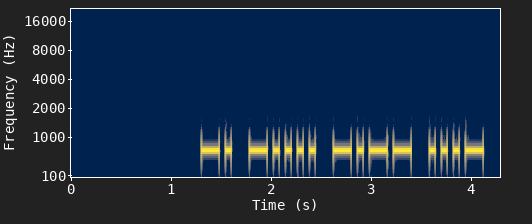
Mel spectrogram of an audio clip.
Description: Morse code, heard as a keyed tone, about 20 wpm, 700 Hz. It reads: N6YV
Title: USA Call Signs - 4 Characters - 20wpm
